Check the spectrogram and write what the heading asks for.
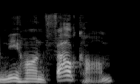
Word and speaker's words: Nihon Falcom: The JRPG series in question is The Legend of Heroes by developer Nihon Falcom.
